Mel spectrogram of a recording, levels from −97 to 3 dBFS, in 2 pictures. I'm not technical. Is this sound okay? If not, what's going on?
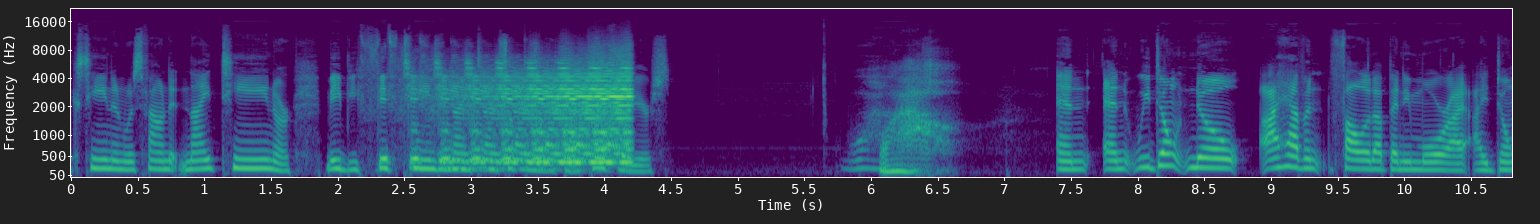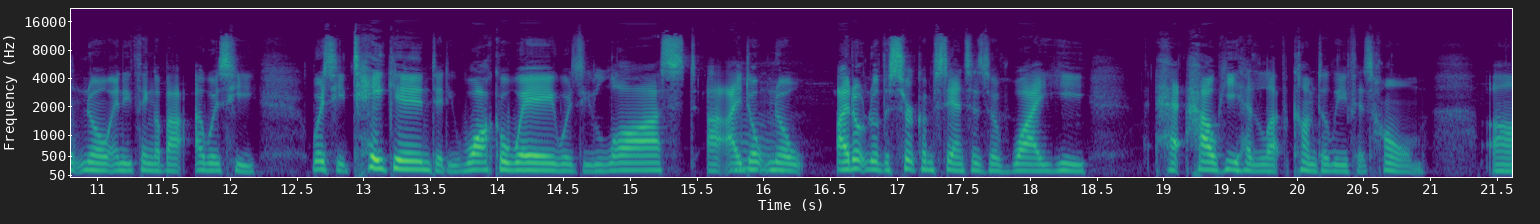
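No. From 2.29 to 4.28 s there's feedback echo between two devices: two devices on the same call in one room pick up each other's playback, so the speech loops back about every fifth of a second and piles up louder than the talking itself.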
